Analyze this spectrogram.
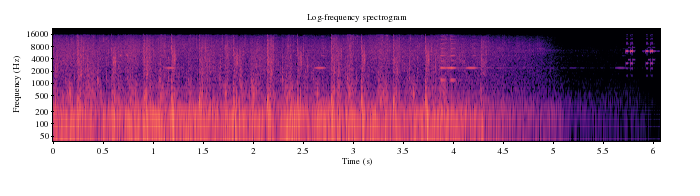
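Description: Footsteps crunch through grass and dirt at a run.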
